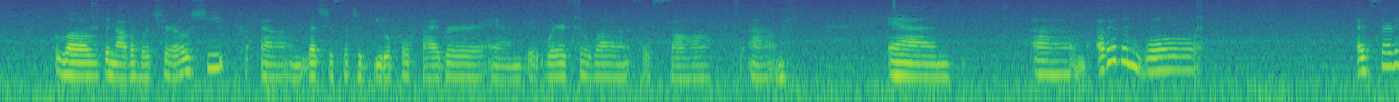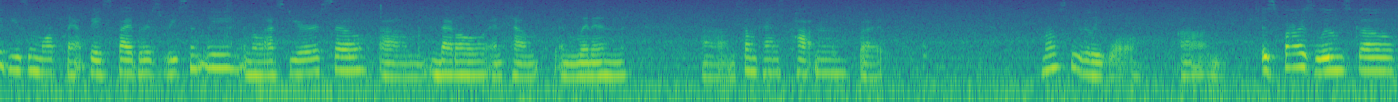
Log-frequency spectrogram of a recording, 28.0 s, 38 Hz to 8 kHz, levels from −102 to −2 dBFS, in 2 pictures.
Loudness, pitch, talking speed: -24 LUFS, 150 Hz, 130 wpm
